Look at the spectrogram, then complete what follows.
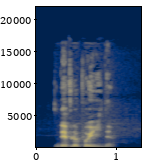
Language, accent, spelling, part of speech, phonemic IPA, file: French, France, développoïde, noun, /de.vlɔ.pɔ.id/, LL-Q150 (fra)-développoïde.wav
- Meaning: developoid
